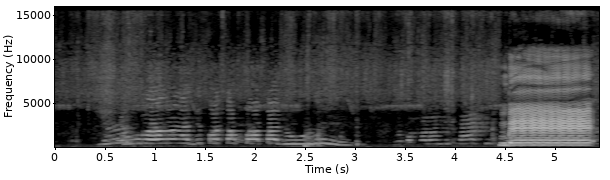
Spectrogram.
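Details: Goats being fed at a village home during a hometown visit, Indonesia. A woman speaks in short bursts over the first four seconds, then one loud, wavering, nasal bleat with a strong vibrato holds for about a second at the end.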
